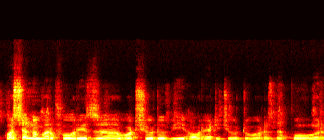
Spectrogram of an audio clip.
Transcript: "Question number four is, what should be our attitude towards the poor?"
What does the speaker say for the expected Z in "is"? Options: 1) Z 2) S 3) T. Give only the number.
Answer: 1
